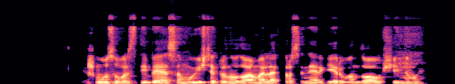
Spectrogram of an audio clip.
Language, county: Lithuanian, Kaunas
